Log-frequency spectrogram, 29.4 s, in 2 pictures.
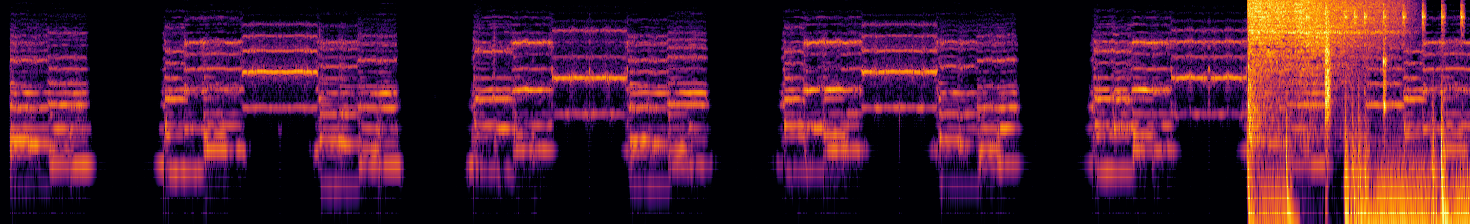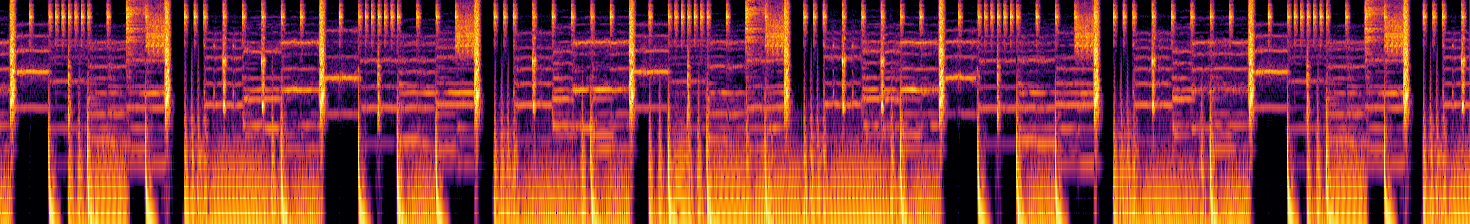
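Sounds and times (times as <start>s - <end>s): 
instrumental old school trap hip hop beat: 12.5s - 29.3s.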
